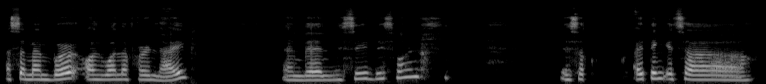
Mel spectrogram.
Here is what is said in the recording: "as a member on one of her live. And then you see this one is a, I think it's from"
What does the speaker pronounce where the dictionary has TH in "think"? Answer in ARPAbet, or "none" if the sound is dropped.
T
